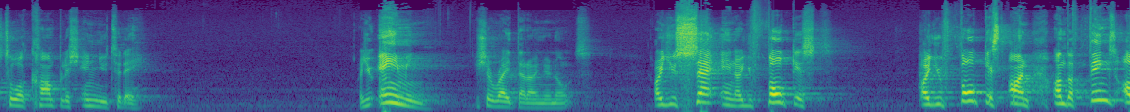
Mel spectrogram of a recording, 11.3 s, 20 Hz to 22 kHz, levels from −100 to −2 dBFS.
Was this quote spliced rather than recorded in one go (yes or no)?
yes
